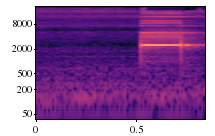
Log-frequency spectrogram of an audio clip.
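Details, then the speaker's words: INFUSYS-S syringe infusion pump demo: a single short, high electronic beep over low room hum, the key-press tone of the purge/bolus key used for manual bolus during normal running infusion. "So likewise in normal running condition, infusion, we can use purge or bolus key for manual bolus."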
